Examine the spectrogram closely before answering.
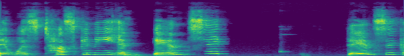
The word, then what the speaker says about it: Danzig: Danzig, I believe is how you say that.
